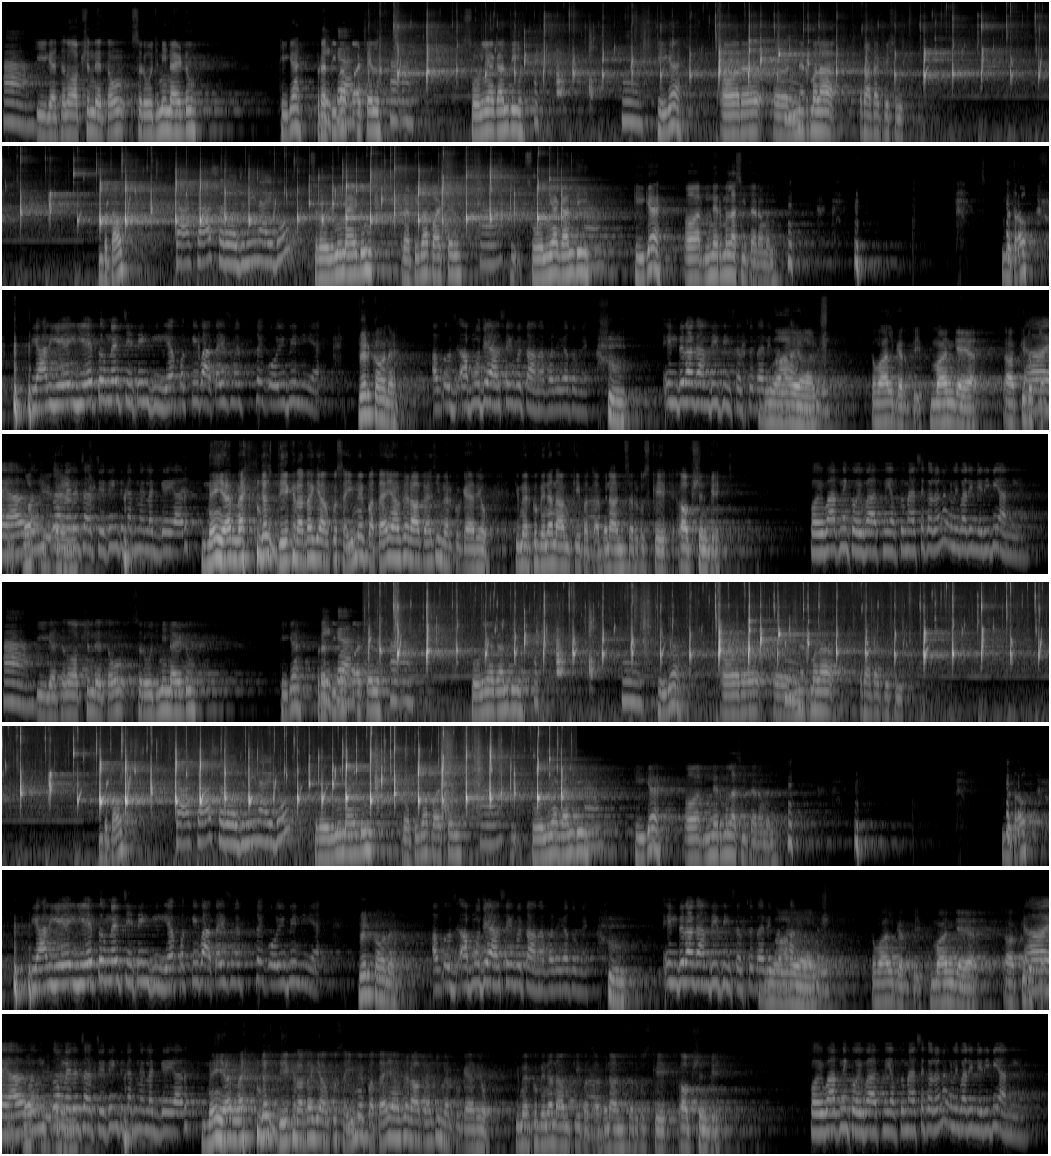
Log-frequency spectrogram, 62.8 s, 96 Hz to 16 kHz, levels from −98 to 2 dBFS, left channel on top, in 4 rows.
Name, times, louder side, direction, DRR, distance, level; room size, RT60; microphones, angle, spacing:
voice 1, 0.0-0.5 4.8-5.3 5.8-6.2 8.0-8.1 9.3-9.6 11.7-12.0 18.3-20.0 22.9-23.2 24.4-24.7 27.5-27.6 30.8-30.9 31.8-36.2 37.9-40.2 41.3-43.8 46.7-49.9 52.3-52.6 55.8-56.2 59.2-62.5, equal, ahead, 8 dB, 0.7 m, -52 dB
voice 2, 0.5-3.0 4.2-5.8 6.9-7.9 9.8-10.2 10.8-12.5 12.9-13.6 17.1-17.6 20.4-21.3 21.7-22.6 23.3-24.6 25.2-25.6 25.9-27.3 28.5-28.6 30.0-30.1 30.7-31.1 31.6-31.9 36.8-37.4 40.3-40.8 42.8-43.8 44.5-46.1 46.4-47.1 47.4-48.2 48.9-49.0 50.1-54.5 54.8-57.9, left 4 dB, 45° left, 12 dB, 0.5 m, -48 dB
sound 1, 5.4-12.6 12.9-16.0 16.3-16.5 16.8-18.0 18.3-19.1 19.3-24.2, right 9 dB, 35° right, 0.4 m, -37 dB
27.0 x 22.5 x 6.0 m, 2.6 s
head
